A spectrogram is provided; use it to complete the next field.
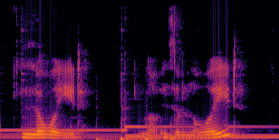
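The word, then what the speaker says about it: Loid: Is it Lloyd? It's Lloyd. Dumb. A super spy tasked with ensuring conflicts between nations don't evolve into an all-out war. To prevent this cataclysmic event, Lloyd must infiltrate a prestigious school and curry favor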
